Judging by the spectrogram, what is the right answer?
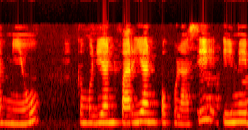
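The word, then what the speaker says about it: μ: hurufnya jadi Amin populasi simbolnya adalah new ini bacanya Miu kemudian varian populasi ini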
